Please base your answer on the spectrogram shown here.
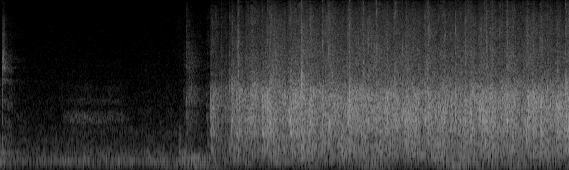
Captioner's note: applause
